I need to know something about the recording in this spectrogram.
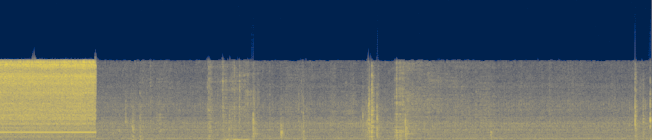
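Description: A small digging machine's engine rumbles steadily.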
